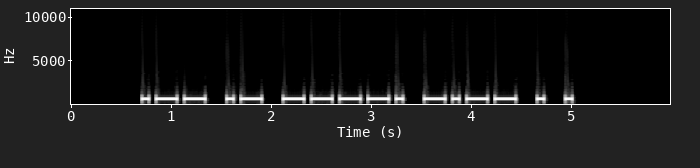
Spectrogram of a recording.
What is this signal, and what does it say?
Morse code, heard as a keyed tone, about 17 wpm, 700 Hz. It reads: WA9YEE
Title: USA Call Signs - 6 Characters - Repeated 3x - 17wpm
